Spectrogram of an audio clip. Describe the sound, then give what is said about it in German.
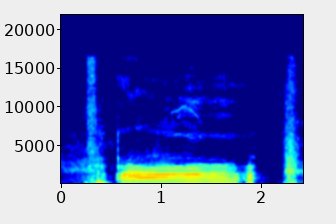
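A man lets out a long, sustained scream as he tips out of a letter and falls to the ground, held at a steady pitch for over a second, loud and strained, framed by short breathy bursts before and after. “Alle hörten den Schrei, fuhren herum und bekamen noch mit, wie Doug Coulter aus dem Buchstaben kippte, hab ich noch nie gehört, und zu Boden stürzte.”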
